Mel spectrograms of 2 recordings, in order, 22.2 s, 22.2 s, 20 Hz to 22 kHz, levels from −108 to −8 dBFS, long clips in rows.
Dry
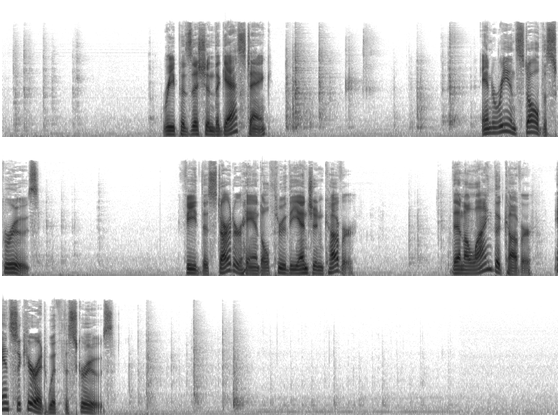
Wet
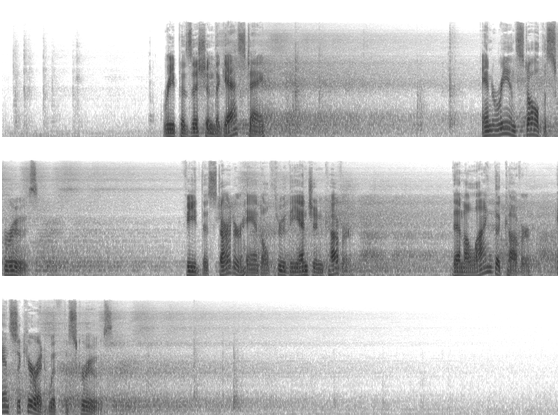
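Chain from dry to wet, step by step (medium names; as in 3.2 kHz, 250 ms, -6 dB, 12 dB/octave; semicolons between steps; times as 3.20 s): ring modulator 70 Hz; echo that smears into a reverb 494 ms, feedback 60%, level -15.5 dB; trim -6 dB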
